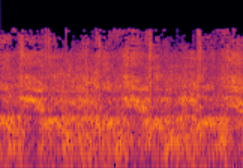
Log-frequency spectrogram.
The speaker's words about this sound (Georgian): ასე სკანდირებდნენ რუსთაველი გულშემატკივრები საკუთარ გუნდს, როცა მატჩი რუსთავის გამარჯვებით დასრულდა.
